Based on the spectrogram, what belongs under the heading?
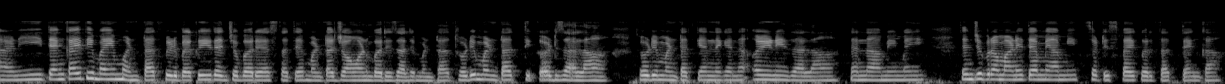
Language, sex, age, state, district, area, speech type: Goan Konkani, female, 30-45, Goa, Quepem, rural, spontaneous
